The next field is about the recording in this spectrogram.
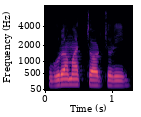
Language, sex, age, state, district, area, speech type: Bengali, male, 18-30, West Bengal, Alipurduar, rural, spontaneous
